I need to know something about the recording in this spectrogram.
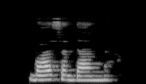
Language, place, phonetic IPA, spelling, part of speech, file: Russian, Saint Petersburg, [ˈbazə ˈdanːɨx], база данных, noun, LL-Q7737 (rus)-база данных.wav
- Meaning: database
